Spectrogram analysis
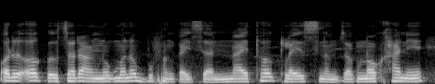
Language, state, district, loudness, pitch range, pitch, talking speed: Kokborok, Tripura, West Tripura, -15 LUFS, 130-155 Hz, 140 Hz, 150 wpm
